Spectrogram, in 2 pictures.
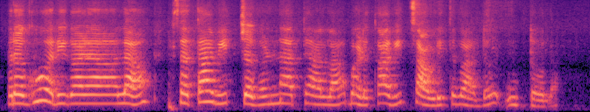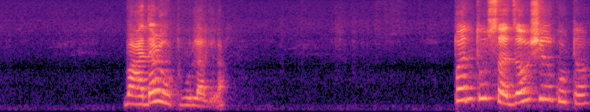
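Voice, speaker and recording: A woman reading a literary short story aloud, expressive and dramatic in her storytelling. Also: fairly high pitch. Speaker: story reader.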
